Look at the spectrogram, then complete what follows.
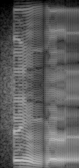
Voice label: "FINGER", Speak & Spell

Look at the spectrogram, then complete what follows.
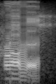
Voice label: "PROMISE", Speak & Spell

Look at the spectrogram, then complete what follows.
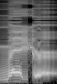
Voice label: "MEASURE", Speak & Spell

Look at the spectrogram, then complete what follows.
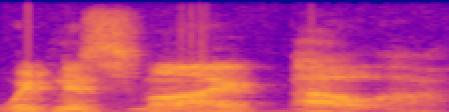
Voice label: witness my power, Battle Girl

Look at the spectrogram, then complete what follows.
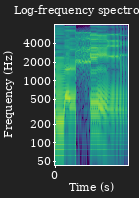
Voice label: MACHINE, Speak & Spell

